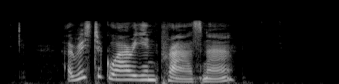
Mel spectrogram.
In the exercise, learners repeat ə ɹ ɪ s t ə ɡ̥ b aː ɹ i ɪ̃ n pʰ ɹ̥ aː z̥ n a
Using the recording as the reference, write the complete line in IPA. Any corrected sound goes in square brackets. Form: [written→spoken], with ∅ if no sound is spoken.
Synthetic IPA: ə ɹ ɪ s t ə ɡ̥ [b→w] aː ɹ i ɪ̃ n pʰ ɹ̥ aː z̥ n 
